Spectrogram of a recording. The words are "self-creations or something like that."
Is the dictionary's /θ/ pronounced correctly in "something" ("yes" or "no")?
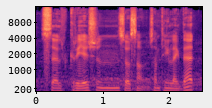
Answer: no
